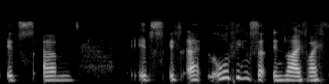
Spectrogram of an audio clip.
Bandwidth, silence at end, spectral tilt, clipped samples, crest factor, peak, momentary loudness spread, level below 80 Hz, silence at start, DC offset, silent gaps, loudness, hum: 9.2 kHz; 0.05 s; -4 dB/octave; under 0.1%; 22 dB; -4 dBFS; 10 LU; -74 dBFS; 0.05 s; under 0.1%; none; -26 LUFS; none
